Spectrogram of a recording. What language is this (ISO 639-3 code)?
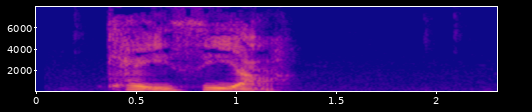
yue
